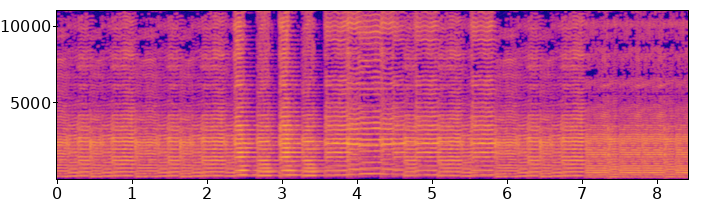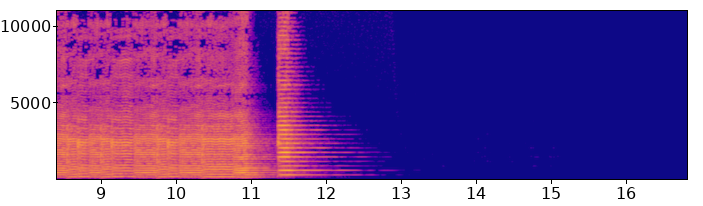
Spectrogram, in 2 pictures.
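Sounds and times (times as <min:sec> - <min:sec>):
cello duet: 0:00.0 - 0:12.1.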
